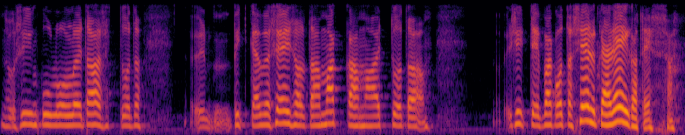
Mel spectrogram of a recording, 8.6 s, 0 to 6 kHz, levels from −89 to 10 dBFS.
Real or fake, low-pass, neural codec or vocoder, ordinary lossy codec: fake; 5.4 kHz; codec, 16 kHz, 16 kbps, FreqCodec, larger model; none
